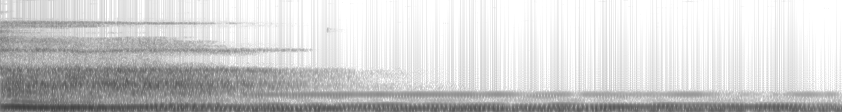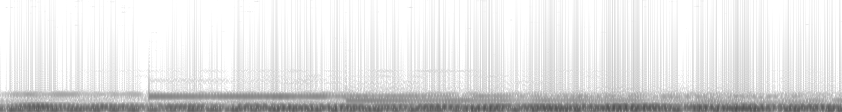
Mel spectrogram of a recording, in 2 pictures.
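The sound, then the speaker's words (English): An audible breath pushed out through the mouth during a breathing exercise, a breathy rush at the very start that fades away within about a second and a half, followed by a steady, sustained low musical drone. “Inhaling through the nose exhaling audibly through the mouth.”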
